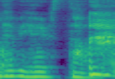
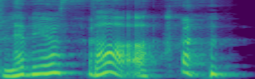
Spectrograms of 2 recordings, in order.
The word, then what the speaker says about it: Leviosa: So it's not Leviosa. It's Leviosa.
